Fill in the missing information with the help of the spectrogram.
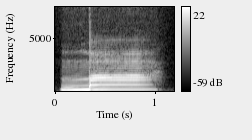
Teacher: this is the first tone because it is flat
